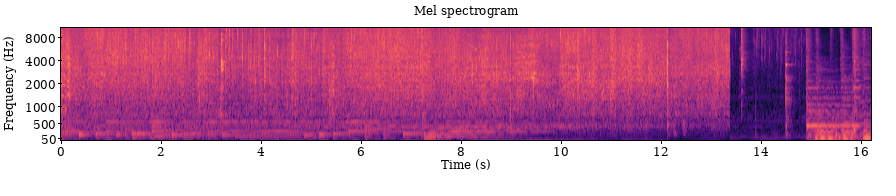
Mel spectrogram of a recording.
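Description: Food frying and sizzling in a pan, with quiet background music underneath. The sizzle cuts off about thirteen seconds in, and after a brief near-silence, acoustic guitar music starts.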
